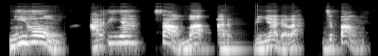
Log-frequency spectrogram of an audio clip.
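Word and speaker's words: 日本: Nah, ini di bahasa Mandarin bacanya Ripen. Kalau di bahasa Jepang bacanya Nihong.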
